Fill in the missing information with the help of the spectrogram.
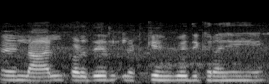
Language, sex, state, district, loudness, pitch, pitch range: Hindi, female, Bihar, Araria, -18 LUFS, 195 Hz, 190-200 Hz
